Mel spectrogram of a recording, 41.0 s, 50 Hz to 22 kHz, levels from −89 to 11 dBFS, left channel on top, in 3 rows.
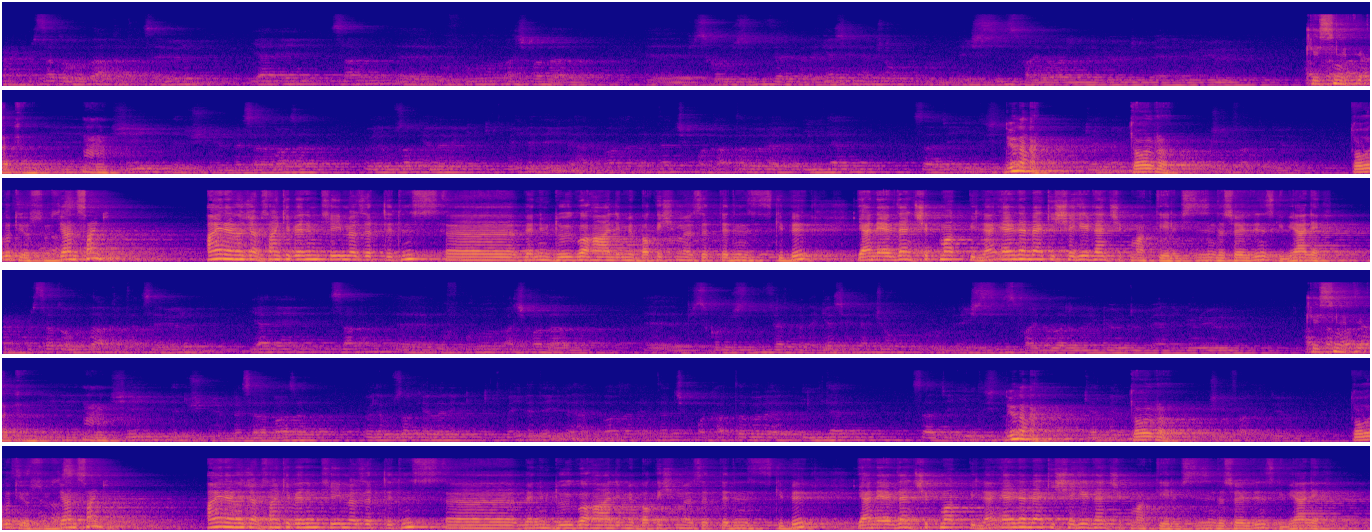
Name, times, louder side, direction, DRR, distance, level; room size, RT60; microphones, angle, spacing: voice 1, 0.2-2.0 2.5-5.7 6.4-12.4 13.0-16.8 17.3-22.2 22.8-23.9 24.5-25.2 25.6-26.6 27.5-28.7, right 1 dB, 80° right, -2 dB, 2.3 m, -37 dB
voice 2, 13.1-14.0 14.5-14.8 23.7-24.1 25.0-25.4 27.2-28.4 29.4-35.6 35.9-40.7, left 2 dB, 15° left, 8 dB, 0.3 m, -20 dB
12.5 x 7.4 x 7.0 m, 2.6 s
head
